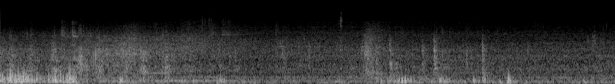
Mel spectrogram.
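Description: Metal clanks and knocks sound now and then in the distance.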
